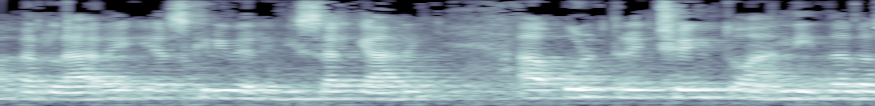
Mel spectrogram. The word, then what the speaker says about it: Salgari: Allora, la pronuncia giusta è Salgari, perché essendo veneto, la famiglia originaria di Negrar Valpolicella, la pronuncia è, cioè, è Salgari e deriva dal vocabolo salice, che in veneto si chiama Salgari. Quindi non c'è dubbio che non è Salgari, ma è Salgari.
